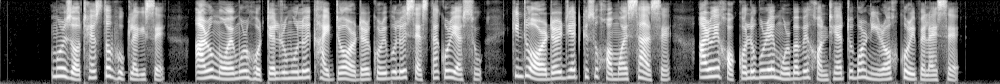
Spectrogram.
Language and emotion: Assamese, sad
